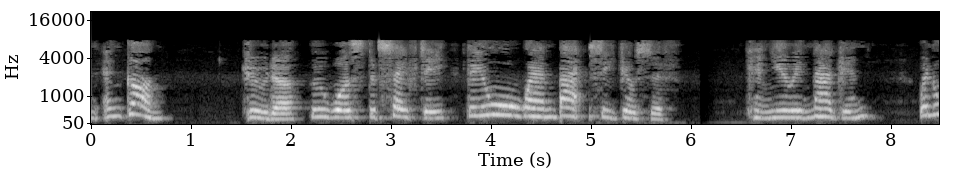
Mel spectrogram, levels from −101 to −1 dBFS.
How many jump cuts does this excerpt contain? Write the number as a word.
three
